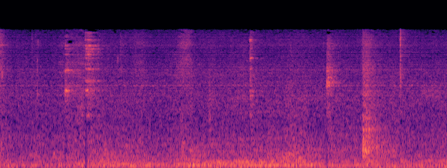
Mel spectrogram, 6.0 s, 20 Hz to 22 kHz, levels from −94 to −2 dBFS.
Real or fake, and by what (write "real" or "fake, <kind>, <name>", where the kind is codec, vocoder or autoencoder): fake, vocoder, Vocos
